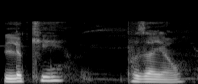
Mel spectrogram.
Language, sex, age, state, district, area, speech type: Bodo, male, 45-60, Assam, Chirang, rural, spontaneous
